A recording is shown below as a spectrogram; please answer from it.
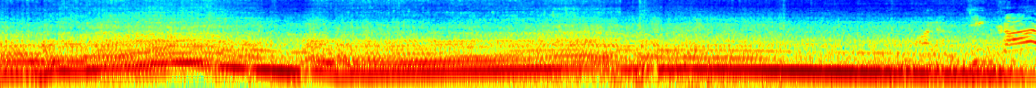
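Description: A VW Beetle (Fusca) engine pulls away from launch, a loud, close, continuous droning note that rises and then holds steady as it revs, with a voice talking over it.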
